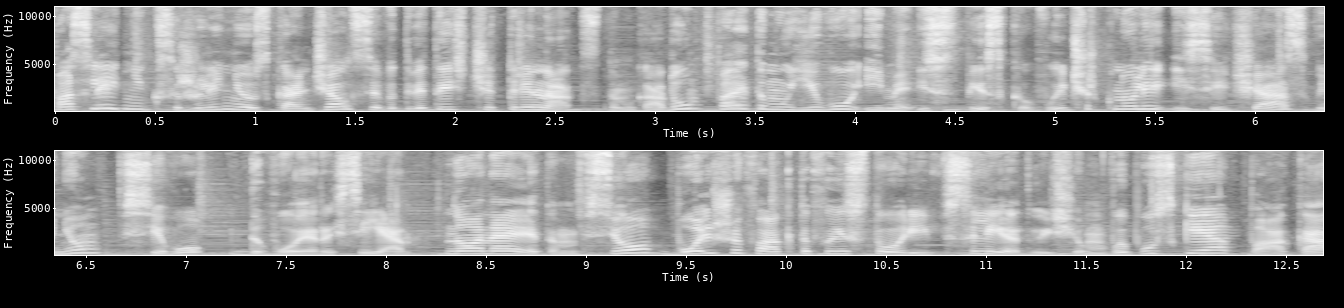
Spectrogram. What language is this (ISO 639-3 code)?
rus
